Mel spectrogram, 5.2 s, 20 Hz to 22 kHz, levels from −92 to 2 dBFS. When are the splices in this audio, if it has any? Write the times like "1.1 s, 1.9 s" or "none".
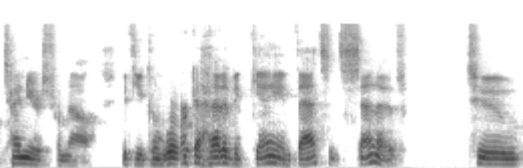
none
